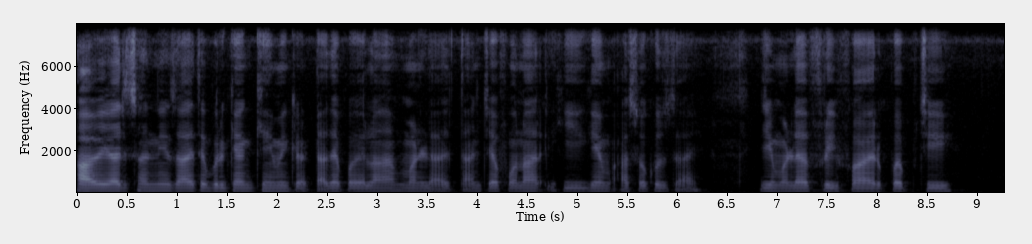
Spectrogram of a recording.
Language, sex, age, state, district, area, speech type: Goan Konkani, male, 18-30, Goa, Salcete, rural, spontaneous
